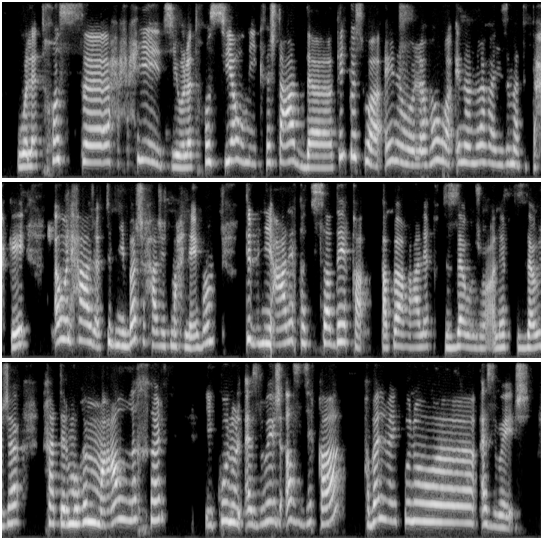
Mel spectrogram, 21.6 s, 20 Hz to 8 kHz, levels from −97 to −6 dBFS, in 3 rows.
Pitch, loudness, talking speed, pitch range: 280 Hz, -24 LUFS, 110 wpm, 235-310 Hz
